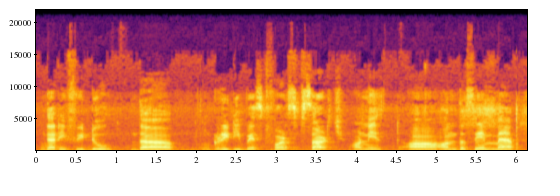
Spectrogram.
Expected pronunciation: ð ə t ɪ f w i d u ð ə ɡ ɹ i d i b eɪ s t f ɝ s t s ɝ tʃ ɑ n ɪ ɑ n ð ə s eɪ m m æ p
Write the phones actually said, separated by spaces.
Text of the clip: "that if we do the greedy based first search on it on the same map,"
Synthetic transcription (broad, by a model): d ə t ɪ f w i d u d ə ɡ ɹ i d i b eɪ s t f ɝ s t s ɝ tʃ ɑ n ɪ ɑ n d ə s eɪ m m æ p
